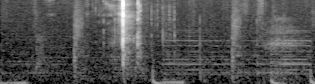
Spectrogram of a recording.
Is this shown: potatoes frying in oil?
no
